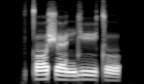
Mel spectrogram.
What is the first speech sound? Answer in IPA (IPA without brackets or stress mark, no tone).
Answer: t̪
